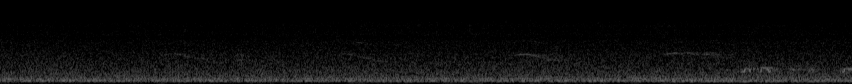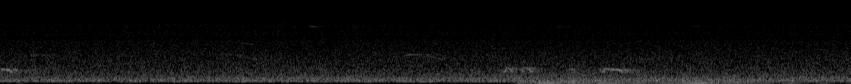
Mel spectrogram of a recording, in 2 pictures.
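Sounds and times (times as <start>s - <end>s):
faint outdoor hiss: 0.0s - 17.0s
bird cooing: 6.7s - 8.9s, 13.5s - 17.0s
low rumble: 13.6s - 17.0s.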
